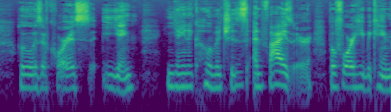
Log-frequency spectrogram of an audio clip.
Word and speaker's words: Yanukovych: book we did mm-hmm he worked for a Yankovic is that how you pronounce it Yankovic Yanukovych yeah you're thinking a Weird Al yeah yeah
